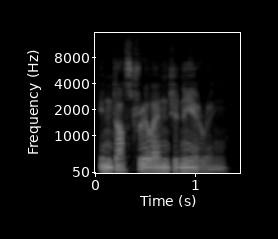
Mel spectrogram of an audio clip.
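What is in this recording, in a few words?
"industrial engineering", British English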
